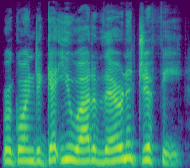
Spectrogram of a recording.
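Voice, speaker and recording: A woman's voice: fairly high pitch, fast talker, dry recording, studio quality, natural voice. A woman reading an audiobook, voicing a male fireman who speaks steadily and reassuringly.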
